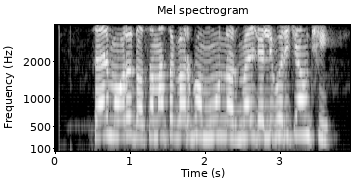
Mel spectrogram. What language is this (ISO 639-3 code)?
ori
